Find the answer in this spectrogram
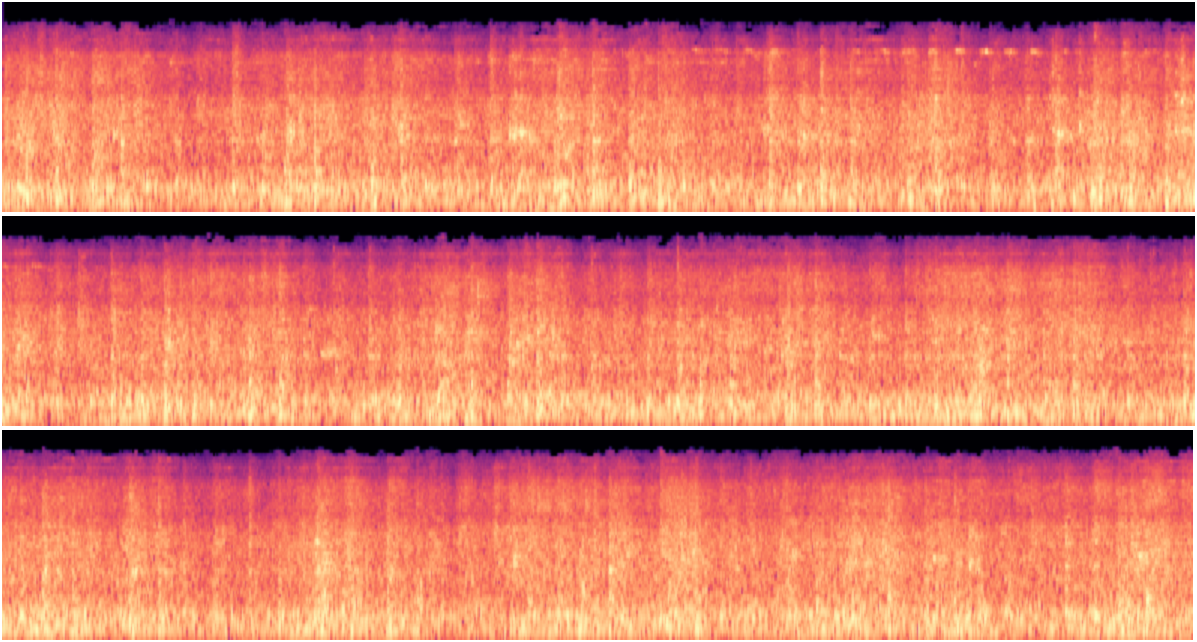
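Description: Long container freight train passing, its flat wagons' wheels running steadily and clattering over the rail joints, with a continuous rumble.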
